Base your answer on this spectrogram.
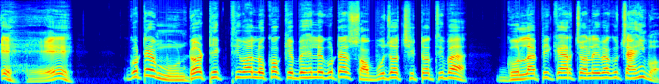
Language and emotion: Odia, disgusted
